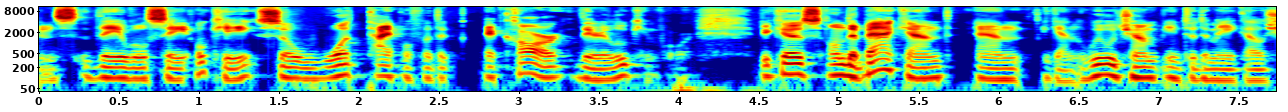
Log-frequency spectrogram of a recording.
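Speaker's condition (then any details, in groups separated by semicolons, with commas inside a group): No condition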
